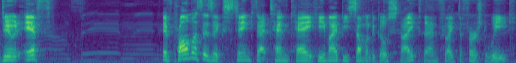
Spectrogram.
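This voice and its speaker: A man's voice with music in the background. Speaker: gaming streamer. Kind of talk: live stream commentary. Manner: casual, rambling; stuttering, repeats words.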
